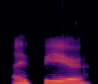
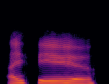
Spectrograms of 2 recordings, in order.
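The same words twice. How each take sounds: The two takes are said the same way.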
